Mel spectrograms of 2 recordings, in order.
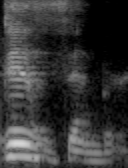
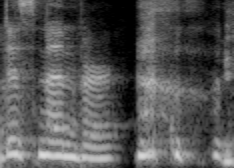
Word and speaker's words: Disember: which has been fun or December emphasis on that first syllable yeah not dismember dismember I know that's been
